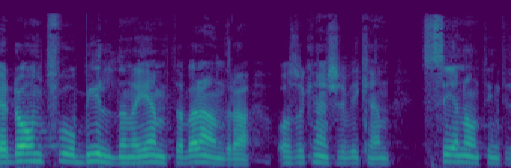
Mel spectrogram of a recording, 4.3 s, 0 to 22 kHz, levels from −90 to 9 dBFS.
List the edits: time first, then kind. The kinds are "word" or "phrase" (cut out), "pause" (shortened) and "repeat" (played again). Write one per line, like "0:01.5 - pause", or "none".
none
